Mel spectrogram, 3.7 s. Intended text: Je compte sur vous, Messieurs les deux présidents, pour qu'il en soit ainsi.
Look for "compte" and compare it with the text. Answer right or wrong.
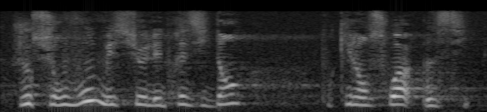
wrong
